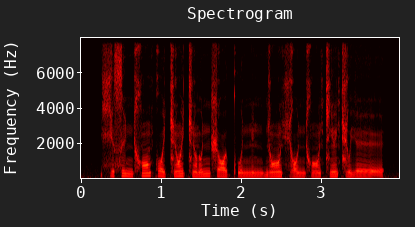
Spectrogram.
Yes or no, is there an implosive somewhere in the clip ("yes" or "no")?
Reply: no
